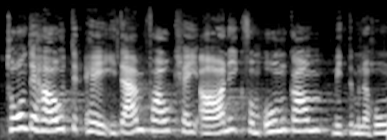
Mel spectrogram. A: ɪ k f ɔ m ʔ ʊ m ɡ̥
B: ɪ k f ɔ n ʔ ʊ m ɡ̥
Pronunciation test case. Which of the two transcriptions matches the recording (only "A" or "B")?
A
